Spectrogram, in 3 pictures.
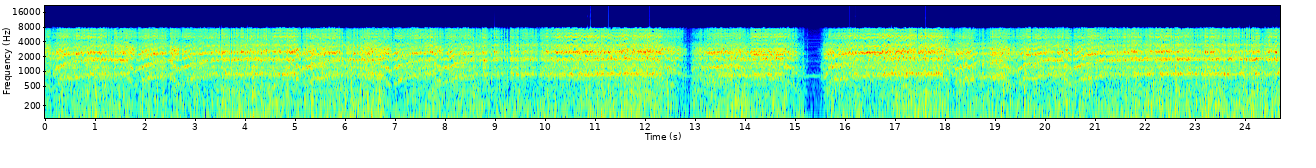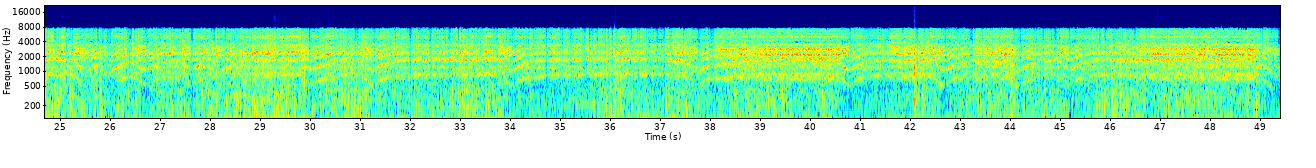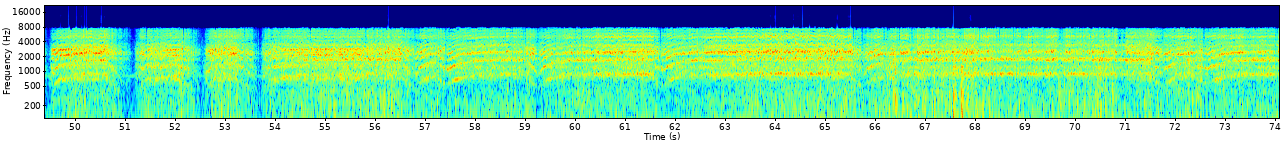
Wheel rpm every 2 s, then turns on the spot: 190, 200, 210, 200, 210, 220, 130, 120, 190, 160, 200, 230, 210, 180, 190, 190, 220, 210, 220, 190, 200, 190, 180, 210, 150, 130, 100, 180, 170, 190, 210, 210, 200, 210, 230, 220, 200.
none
